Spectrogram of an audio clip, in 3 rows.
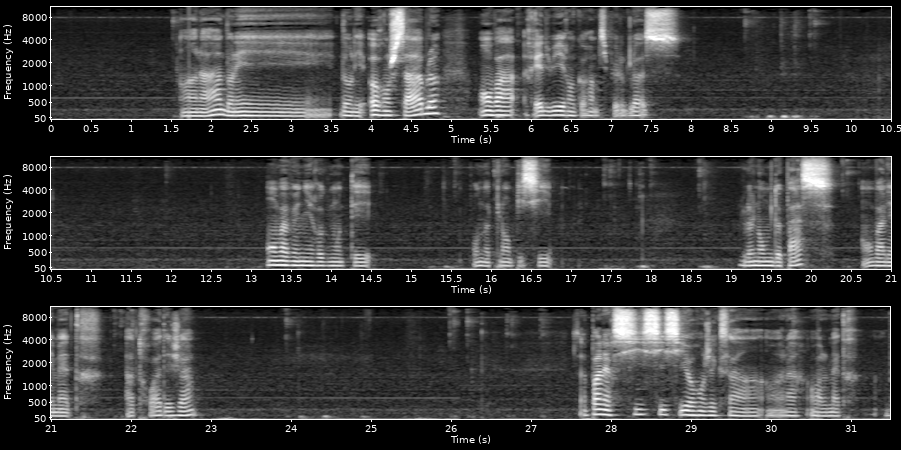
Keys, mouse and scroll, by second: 3.0 scroll down 4, 3.8-5.4 scroll down 1, 5.4 scroll down 1, 6.3 shift+click, 9.6 ctrl+s, 16.0 alt+click, 16.7-17.5 scroll down 8, 17.9 right click, 18.5 alt+shift+click, 20.3 click, 20.4 click, 20.7 click, 21.0 click, 22.3 click, 22.7 click, 23.3 alt+click, 27.1 right click, 27.7 right click, 28.7 click.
